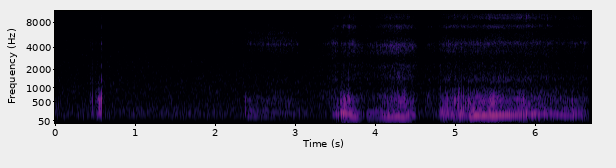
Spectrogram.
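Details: Baby snoring: soft, uneven snorting and rattly snores from a small sleeper, rising toward the end; ordinary sleep snoring.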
